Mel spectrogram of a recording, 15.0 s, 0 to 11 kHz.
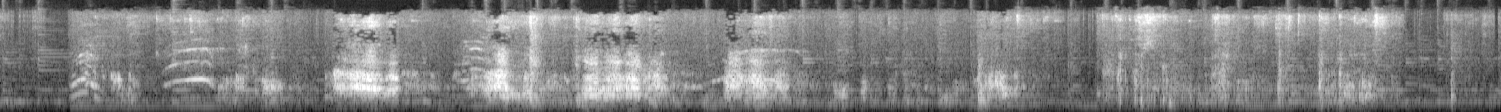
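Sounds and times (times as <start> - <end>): dogs fighting and barking: 2.2 - 8.8
dog yelping: 3.3 - 8.0.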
